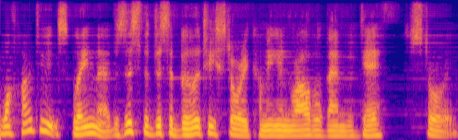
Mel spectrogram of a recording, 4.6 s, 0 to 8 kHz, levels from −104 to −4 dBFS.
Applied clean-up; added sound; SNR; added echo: neural mask model DeepFilterNet 3.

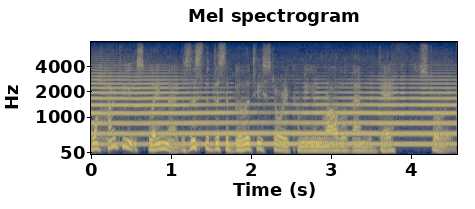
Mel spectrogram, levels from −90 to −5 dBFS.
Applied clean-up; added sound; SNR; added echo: none; Trumpet; -1 dB; none.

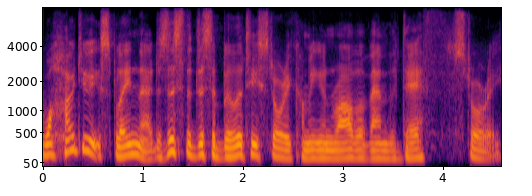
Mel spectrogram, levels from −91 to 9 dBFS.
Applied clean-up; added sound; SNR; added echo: none; none; none; none.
